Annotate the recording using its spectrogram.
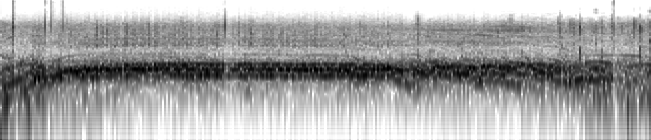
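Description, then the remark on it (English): A large crowd at an outdoor march in the cold cheers and shouts continuously, making noise for Black Lives Matter and LGBT Lives Matter, a dense wash of voices with high whoops and yells rising over a steady roar, loud throughout with no pauses. “To make some noise LGBT Lives Matter.”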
